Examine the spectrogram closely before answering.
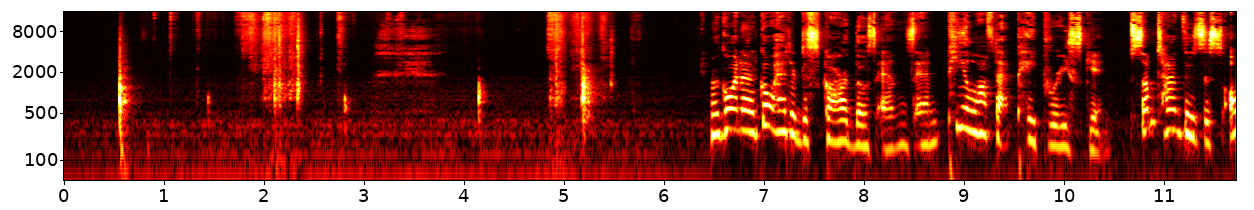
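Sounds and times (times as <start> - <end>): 
sharp knife slicing the root end of an onion on a cutting board: 4.8 - 5.6
speech: 6.5 - 11.7.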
